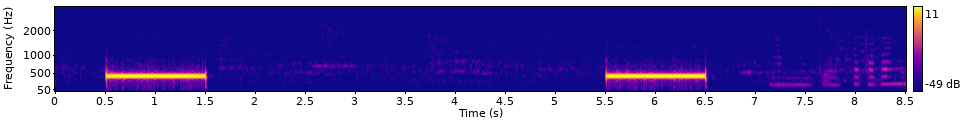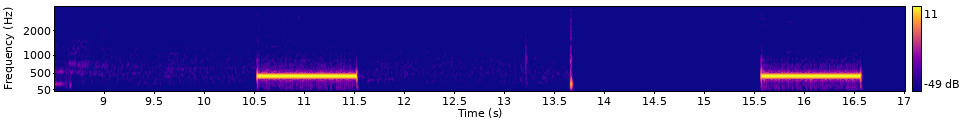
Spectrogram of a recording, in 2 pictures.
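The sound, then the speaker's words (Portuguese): A steady telephone line tone after a dropped call sounds as four loud, one-second beeps at the same low pitch, separated by long pauses with faint background noise and a sharp click. “Caiu a ligação.”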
